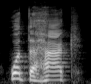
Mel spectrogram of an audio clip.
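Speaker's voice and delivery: loud angry shout. Acted. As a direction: bark at the kids, caught them. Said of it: "an angry voice cut the air".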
